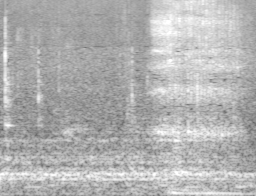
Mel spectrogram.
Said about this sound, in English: Hey, stop it. You'll be leaking, man. Stop it. No snoring. Wake up.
